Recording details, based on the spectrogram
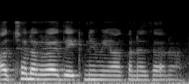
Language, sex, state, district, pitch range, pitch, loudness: Hindi, female, Uttar Pradesh, Budaun, 210-225 Hz, 215 Hz, -16 LUFS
